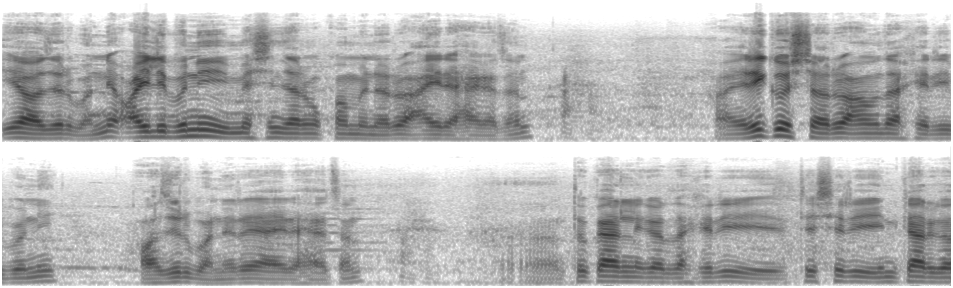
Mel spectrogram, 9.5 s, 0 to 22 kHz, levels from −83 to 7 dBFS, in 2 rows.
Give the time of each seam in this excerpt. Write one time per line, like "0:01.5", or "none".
none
